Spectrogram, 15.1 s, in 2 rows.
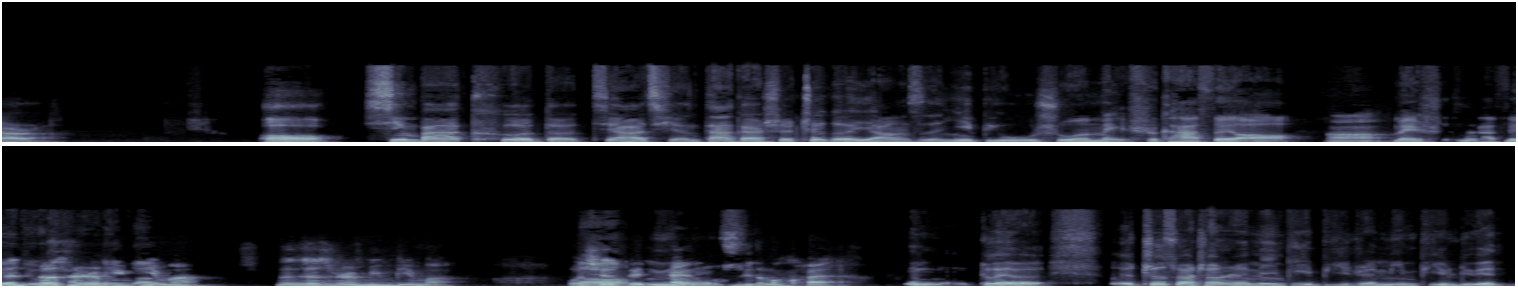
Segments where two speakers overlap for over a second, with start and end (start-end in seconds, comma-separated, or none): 6.9-8.4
